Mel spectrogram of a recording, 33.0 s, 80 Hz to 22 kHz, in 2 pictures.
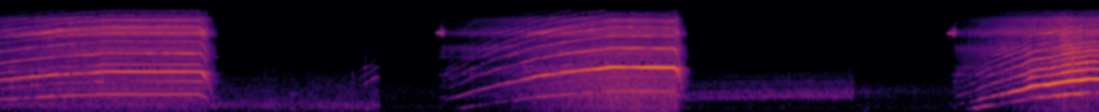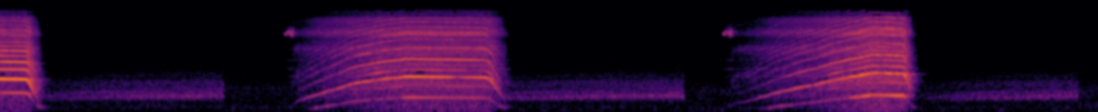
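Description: iPower iF1606-4100KV brushless motor on a thrust stand spinning a propeller up to full throttle: a whine that climbs in pitch over about two seconds, holds briefly, then cuts off suddenly. Five such runs about six seconds apart, each with a different propeller.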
